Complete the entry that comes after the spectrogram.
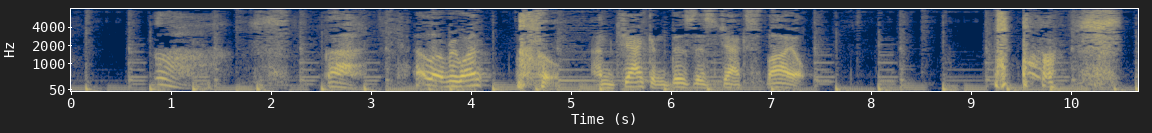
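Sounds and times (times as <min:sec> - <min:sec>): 
speech: 0:00.9 - 0:01.3, 0:02.6 - 0:07.4, 0:09.7 - 0:10.0
person sneezing from allergies: 0:09.2 - 0:10.6.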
